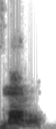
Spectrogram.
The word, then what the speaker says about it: MAD*L: It's model like model airplane.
